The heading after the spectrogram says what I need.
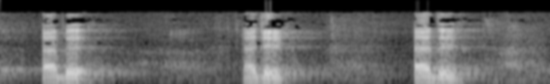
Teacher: Suara qalqalah adalah persis sama dengan suara vokal e.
